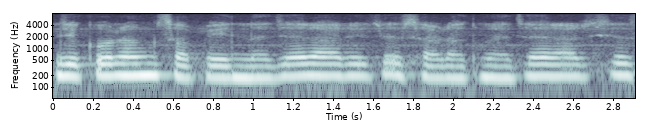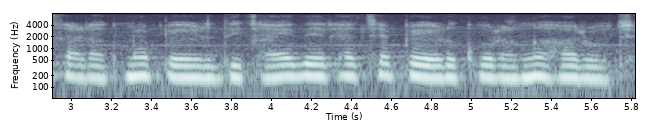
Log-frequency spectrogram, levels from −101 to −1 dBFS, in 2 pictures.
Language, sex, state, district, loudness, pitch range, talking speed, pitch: Rajasthani, female, Rajasthan, Nagaur, -15 LUFS, 180-195 Hz, 245 wpm, 190 Hz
